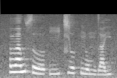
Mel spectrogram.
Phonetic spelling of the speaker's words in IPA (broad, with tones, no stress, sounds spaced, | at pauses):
ʋ a˧˥ w s ɤː˩ ʔ iː˩˧ t͡ɕ ɤː˧ k̚ n o˩ m d a˩˧ j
